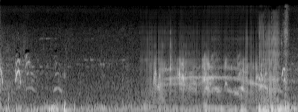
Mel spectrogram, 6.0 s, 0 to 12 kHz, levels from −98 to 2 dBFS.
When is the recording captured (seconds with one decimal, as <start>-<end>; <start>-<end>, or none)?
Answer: 0.0-2.8; 5.6-6.0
